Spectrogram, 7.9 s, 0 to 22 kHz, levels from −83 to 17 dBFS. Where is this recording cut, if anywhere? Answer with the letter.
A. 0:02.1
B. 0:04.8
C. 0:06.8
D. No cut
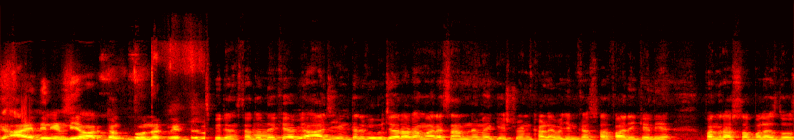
A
